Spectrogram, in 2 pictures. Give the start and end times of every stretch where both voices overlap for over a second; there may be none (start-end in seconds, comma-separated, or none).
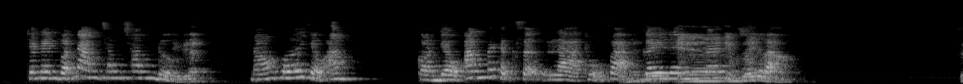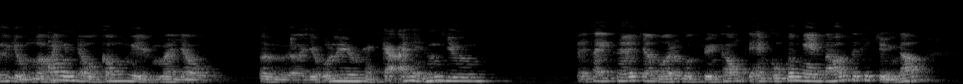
6.2-7.8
